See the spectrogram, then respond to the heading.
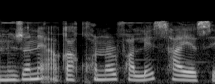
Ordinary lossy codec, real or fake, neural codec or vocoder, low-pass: none; real; none; none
